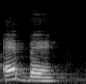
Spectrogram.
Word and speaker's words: Egbe: E aí se escreve EGBE, mas em Yorubá eles falam EBE. Então a gente fala EBE, Mostra de Cinema Negro.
